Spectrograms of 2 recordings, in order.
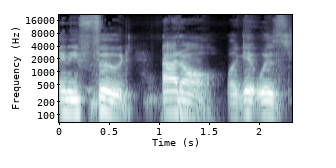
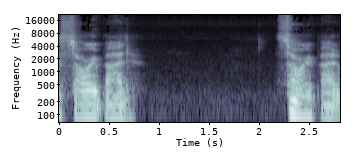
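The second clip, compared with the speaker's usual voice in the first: tender, very gentle, soft and low; 4 semitones lower, 12 dB quieter than usual. Retell a doctor's answer to your request in the middle of the night, imitating a very gentle tone. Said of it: "Like in a very, very gentle way".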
